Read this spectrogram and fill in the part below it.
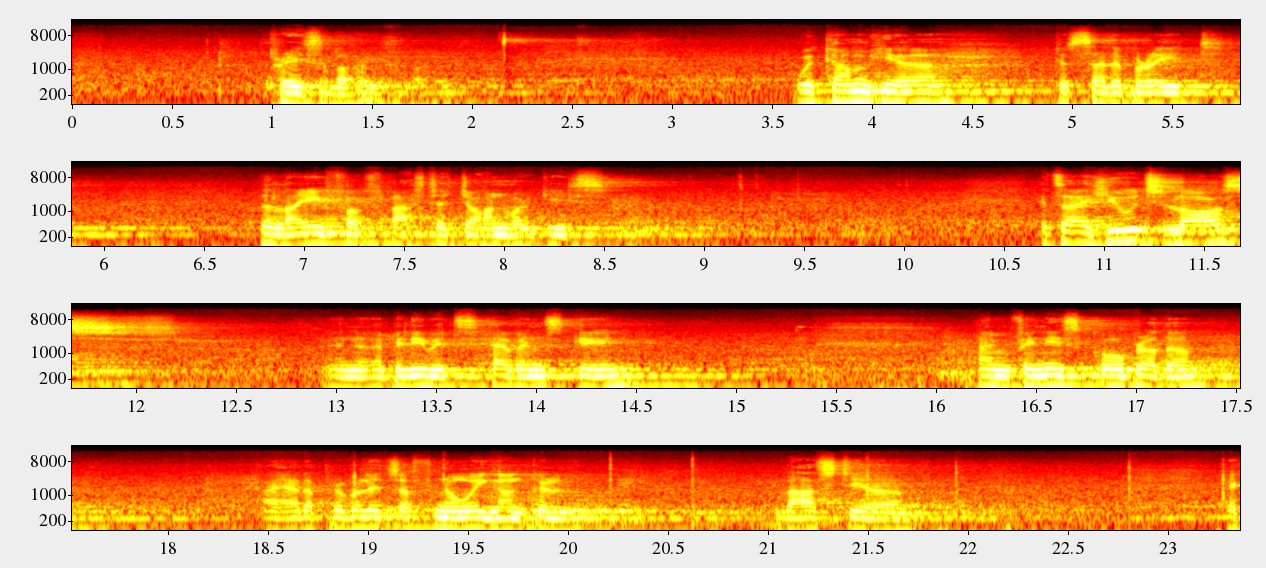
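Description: A man speaks slowly and solemnly through a microphone and loudspeakers.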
